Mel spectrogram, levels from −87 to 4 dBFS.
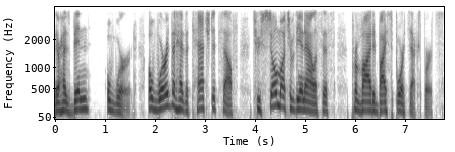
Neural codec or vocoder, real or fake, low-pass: none; real; 3.6 kHz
